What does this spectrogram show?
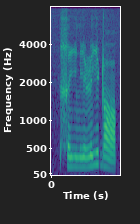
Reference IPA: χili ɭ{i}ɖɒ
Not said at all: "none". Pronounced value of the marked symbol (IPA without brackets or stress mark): i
